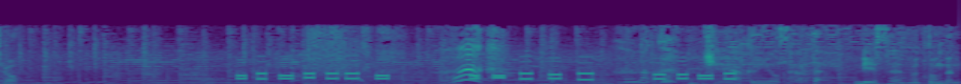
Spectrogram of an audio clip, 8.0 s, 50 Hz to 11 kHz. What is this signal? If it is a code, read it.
DTMF, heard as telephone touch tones, dialled by hand, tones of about 90 ms. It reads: 767#997 7*683 5876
